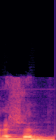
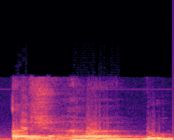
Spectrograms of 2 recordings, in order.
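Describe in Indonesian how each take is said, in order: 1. Kata itu berakhir dengan konsonan, vokalnya hilang. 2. Kata itu berakhir dengan bunyi vokal. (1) "Asyhad artinya pedih atau sangat keras" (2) "Asyhadu bukan asyhad"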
